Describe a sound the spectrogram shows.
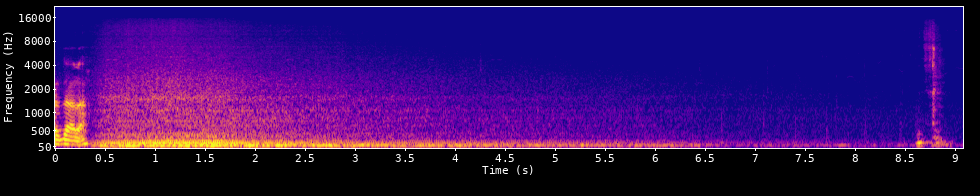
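A truck engine rumbles past and fades away.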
